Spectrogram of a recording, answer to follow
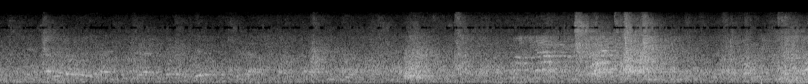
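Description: Roller hockey play in a large indoor rink: a steady background of skating and hall ambience, broken by several sharp clacks of sticks striking the puck, with faint shouts from the players.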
